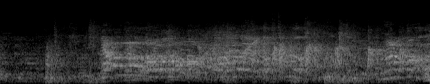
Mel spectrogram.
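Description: A crowd cheers and shouts in a large hall.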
